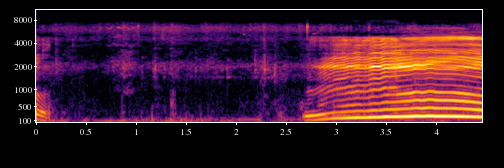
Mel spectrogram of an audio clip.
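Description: One long moo, rising and then falling in pitch, starting a little under three seconds in and lasting about two seconds.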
